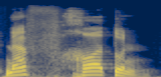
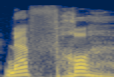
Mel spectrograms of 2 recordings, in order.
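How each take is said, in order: First: The word ends in a t sound plus un. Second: The word ends in a plain h sound. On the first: The reading continues past this word. "kalau kita lanjut maka dibaca ta dengan keadaan harokatnya" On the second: The reader stops on this word. "Kalau kita berhenti jadinya hak besar sukun"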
